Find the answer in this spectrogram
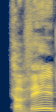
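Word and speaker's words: כָּבֵד: Kaved, however, has the kamatz in the first syllable, but a tzere in the second syllable, in the theme position.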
